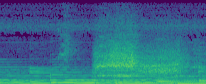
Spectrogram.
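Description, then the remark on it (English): Ibis calling in overlapping, drawn-out tonal cries that run continuously, with a harsher, noisier burst of calls in the middle; several birds, no talking. “Ibis are in the background. There's so many birds here.”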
